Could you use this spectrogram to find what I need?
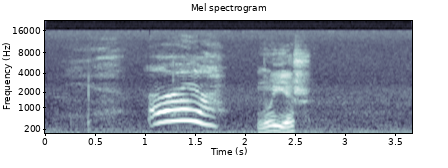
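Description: A small child speaks up close in a high voice.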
